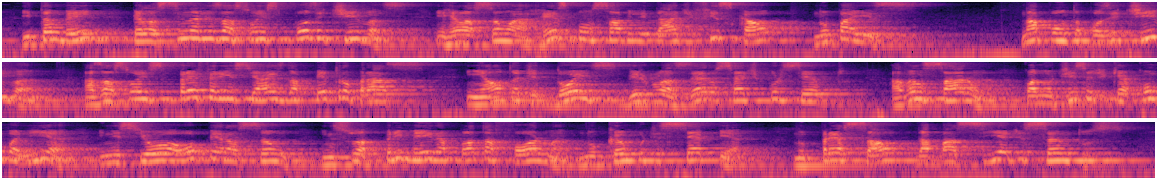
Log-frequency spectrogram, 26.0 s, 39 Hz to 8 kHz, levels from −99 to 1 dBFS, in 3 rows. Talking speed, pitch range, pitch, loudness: 115 wpm, 195-235 Hz, 215 Hz, -26 LUFS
